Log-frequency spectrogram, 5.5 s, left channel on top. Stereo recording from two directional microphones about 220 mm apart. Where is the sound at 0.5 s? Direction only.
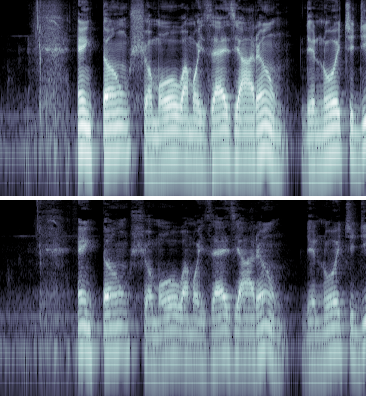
40° left (ahead or behind).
